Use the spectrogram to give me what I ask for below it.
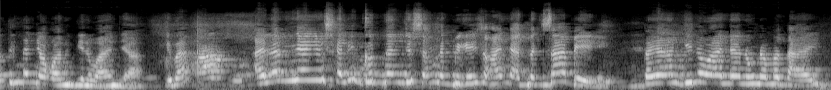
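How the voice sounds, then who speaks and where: A woman preacher giving a lively sermon, reading Bible verses and often asking the congregation "di ba?". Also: high voice. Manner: asks the congregation "di ba?" often, animated. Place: church hall. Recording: echoey church hall.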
